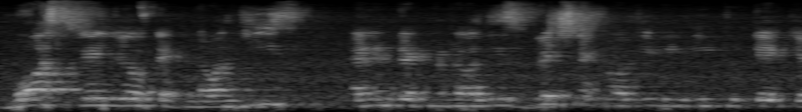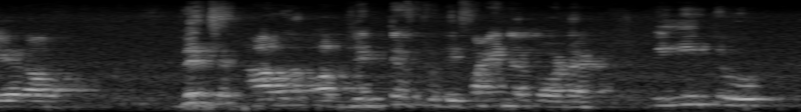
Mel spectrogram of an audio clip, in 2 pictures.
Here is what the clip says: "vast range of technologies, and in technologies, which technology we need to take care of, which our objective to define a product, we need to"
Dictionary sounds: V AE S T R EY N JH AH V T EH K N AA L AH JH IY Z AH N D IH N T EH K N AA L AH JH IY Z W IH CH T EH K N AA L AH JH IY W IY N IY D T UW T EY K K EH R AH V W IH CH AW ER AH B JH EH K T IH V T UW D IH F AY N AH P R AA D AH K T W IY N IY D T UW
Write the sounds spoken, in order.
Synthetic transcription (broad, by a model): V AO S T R EY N JH AH V T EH K N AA L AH JH IY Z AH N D IH N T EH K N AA L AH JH IY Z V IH CH T EH K N AA L AH JH IY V IY N IY D T UW T EY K K EH R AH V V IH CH AW ER AH B JH EH K T IH V T UW D IH F AY N AH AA D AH T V IY N IY D T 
